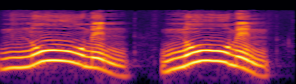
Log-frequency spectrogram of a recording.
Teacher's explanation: قرأ ورش بإبدال الهمز الساكن حرف مد فيه نؤمن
